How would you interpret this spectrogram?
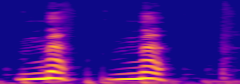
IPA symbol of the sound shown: n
